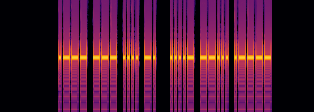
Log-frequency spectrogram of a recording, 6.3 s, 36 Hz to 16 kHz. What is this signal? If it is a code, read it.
Morse code, heard as a keyed tone, about 28 wpm, 700 Hz. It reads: JOHN 471
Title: CWT Exchange 28wpm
